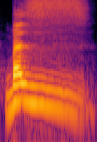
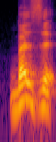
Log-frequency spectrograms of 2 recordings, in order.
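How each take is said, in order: First: The final z sound is sustained and flowing. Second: The final z sound is cut short. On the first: The speaker calls it right. "dialirin suaranya" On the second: The speaker calls it wrong.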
